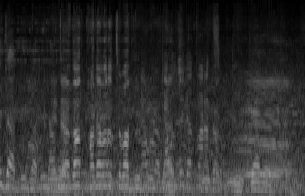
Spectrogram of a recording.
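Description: A Sahiwal cow moos several times at a busy rural cattle market in Dinajpur, its low calls rising over steady nearby chatter and crowd babble.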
